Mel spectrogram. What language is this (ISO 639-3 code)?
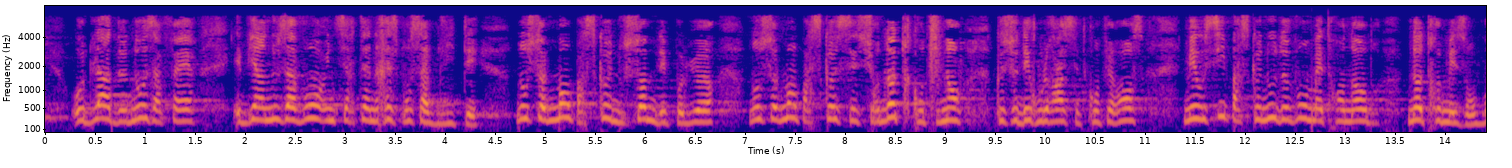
fra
